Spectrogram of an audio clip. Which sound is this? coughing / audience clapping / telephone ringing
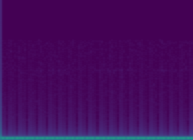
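telephone ringing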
